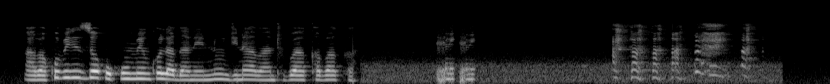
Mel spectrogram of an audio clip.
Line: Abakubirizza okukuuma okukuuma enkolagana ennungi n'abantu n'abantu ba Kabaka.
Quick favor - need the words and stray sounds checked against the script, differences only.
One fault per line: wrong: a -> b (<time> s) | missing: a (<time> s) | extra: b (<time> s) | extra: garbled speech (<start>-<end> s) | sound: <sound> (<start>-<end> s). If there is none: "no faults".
missing: okukuuma (1.4 s)
missing: n'abantu (2.8 s)
sound: laugh (4.4-4.8 s)
sound: laugh (6.1-7.7 s)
